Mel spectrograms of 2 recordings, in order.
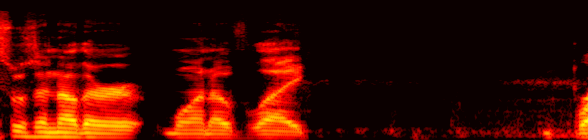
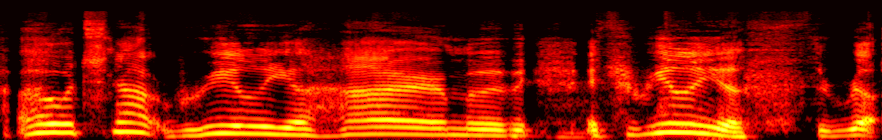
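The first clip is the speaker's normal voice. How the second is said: sing-song higher mock of a know-it-all critic; mocking quote; 10 semitones higher than usual. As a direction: sneer it like a snob dismissing horror. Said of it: "where it's like".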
